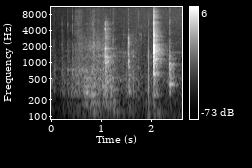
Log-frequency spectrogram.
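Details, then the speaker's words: Wet mobility scooter after fault finding, in manual then switched on: pressing the tiller forward and back gives a few sharp, dry clicks of the electromagnetic brake releasing and re-engaging, a normal sound. "tiller to go back, and you can hear the brake clicking on as well. So I'm quite happy with that."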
